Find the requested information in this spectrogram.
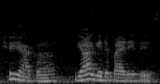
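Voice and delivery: ordinary talk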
